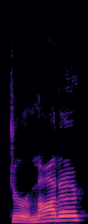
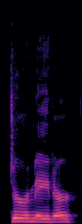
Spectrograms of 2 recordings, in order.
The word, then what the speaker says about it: dura mater: to hospital on what you're going to hear but again it's one of those things like you say tomato I say tomato same thing here you say duramator I say dura mater both are correct whichever pronunciation you like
